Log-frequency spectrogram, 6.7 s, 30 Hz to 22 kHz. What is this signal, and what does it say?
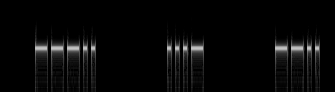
Morse code, heard as a keyed tone, about 15 wpm, spaced as for 5 wpm, 700 Hz. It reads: 8VZ
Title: USA Call Signs - 4 Characters - 6x Character Spacing - 15wpm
